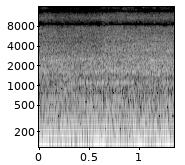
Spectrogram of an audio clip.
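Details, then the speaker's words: Avell Titanium 1511 laptop, back with shutdowns after owner fitted Carbonaut thermal pads: idle with no processes, processor cooler emits steady loud airy rush at high speed though not hot; technician suspects earlier overheating damaged circuits. "Ó, mas o cooler do processador tá rodando alto, ó. Vamos deixar a máquina aqui. Não tô fazendo nada, ó. A máquina tá sem nenhum processo. Olha o barulho que o cooler tá fazendo. Ó, tem alta rotação, ó."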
